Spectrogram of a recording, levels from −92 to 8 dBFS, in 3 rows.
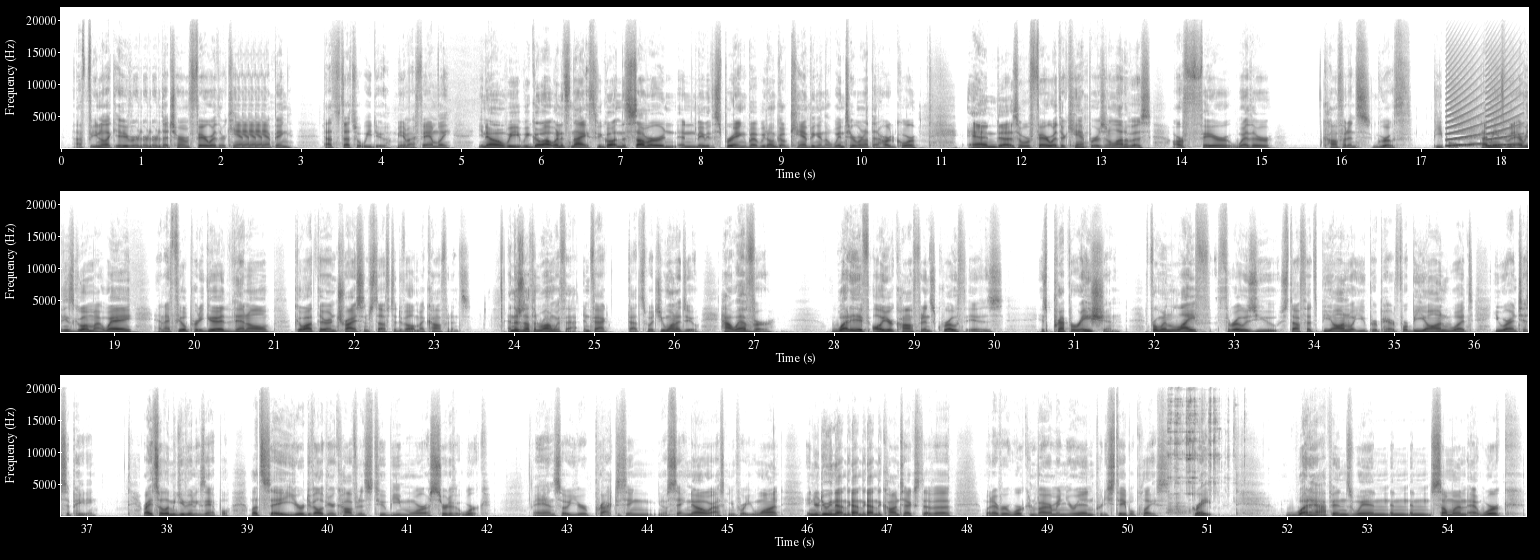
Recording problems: audio stuttering; 4 times, first at 1 s
siren; noticeable; at 17 s; peak level with the speech
jangling keys; faint; at 51 s; peak 10 dB below the speech

